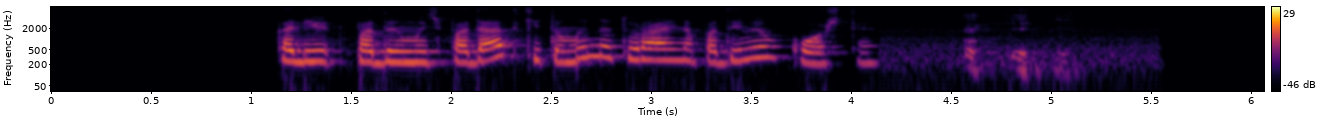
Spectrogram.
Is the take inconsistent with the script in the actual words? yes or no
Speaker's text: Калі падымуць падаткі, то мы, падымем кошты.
yes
